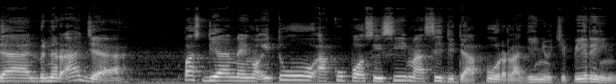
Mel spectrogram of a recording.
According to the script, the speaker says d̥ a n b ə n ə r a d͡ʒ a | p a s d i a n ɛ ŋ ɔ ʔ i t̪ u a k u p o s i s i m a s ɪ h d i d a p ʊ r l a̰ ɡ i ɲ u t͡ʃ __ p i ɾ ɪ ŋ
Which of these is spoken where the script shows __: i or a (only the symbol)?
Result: i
